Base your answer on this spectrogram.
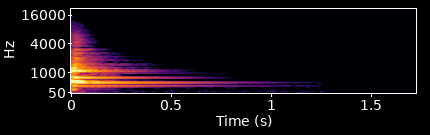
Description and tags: Metal Timbale left open 032
home, god, kit, trash, garage, real, conga, timbale, drum, record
